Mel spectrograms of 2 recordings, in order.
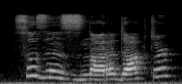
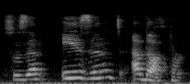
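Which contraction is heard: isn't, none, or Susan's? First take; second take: Susan's; isn't. First: The verb is joined onto the name as Susan's. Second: The negative is joined onto the verb as isn't. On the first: "a primeira forma de contrair com o verbo to be" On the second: "pronúncia aqui também"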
